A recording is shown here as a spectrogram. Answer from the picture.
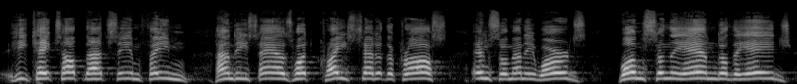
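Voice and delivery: high, ringing pulpit delivery; full-force preaching. Real, not acted. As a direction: press each phrase on the congregation, swelling at the end.

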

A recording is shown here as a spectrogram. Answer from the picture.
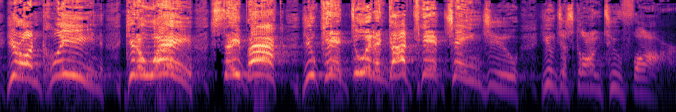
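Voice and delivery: mock preacher rant building to a high shout; condemning preacher. Preacher imitating another's condemnation of sinners, building to a shout. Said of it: "I heard a preacher preaching that stuff".

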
